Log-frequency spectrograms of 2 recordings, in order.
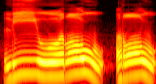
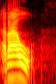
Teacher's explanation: ro ketika fathah dia dibaca dengan keadaan yang tebal makanya yang keluar adalah vokal o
